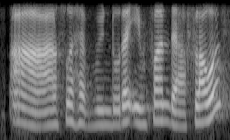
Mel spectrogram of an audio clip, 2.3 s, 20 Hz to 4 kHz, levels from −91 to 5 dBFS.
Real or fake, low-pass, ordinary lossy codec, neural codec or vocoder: real; 3.6 kHz; none; none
